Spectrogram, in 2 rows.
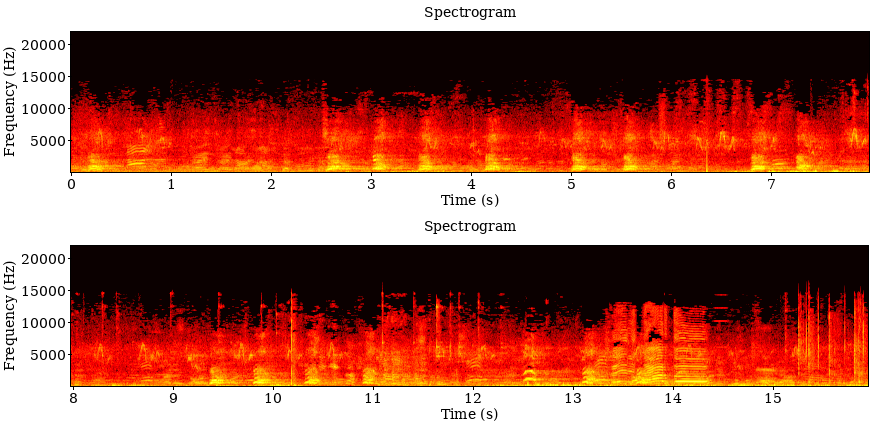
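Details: Whippet at an agility event in Sarnonico, Trentino, Italy, 13 July 2014: repeated excited barks at irregular intervals through a noisy run, mixed with spectators talking, handler commands and background music.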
